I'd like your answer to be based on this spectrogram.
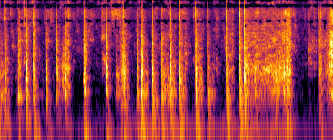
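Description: Long acrylic nails tap rapidly across a large, hollow Lucky Charms cardboard cereal box held in both hands, producing a quick run of dry, short, mid-pitched clicks. Partway through, a soft papery rustle fills the gaps as the box turns from its back panel to its front, then the light tapping resumes.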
